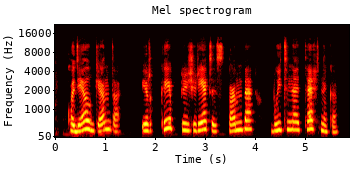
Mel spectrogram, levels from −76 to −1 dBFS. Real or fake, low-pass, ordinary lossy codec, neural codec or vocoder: real; 14.4 kHz; MP3, 64 kbps; none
